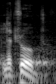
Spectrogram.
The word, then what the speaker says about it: La Trobe: I'm deeply grateful to the university, the La Trobe, do I pronounce it right? La Trobe.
